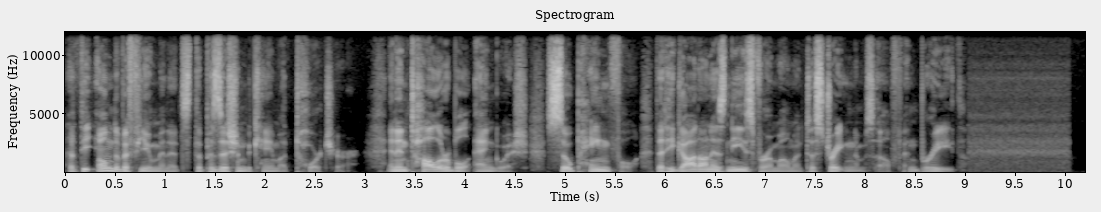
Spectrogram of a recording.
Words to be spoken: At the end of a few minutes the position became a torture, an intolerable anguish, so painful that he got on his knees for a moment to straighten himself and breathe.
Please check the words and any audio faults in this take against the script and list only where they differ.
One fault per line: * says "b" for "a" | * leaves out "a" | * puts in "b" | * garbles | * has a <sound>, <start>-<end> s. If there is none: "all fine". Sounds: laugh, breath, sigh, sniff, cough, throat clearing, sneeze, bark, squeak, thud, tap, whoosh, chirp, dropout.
all fine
